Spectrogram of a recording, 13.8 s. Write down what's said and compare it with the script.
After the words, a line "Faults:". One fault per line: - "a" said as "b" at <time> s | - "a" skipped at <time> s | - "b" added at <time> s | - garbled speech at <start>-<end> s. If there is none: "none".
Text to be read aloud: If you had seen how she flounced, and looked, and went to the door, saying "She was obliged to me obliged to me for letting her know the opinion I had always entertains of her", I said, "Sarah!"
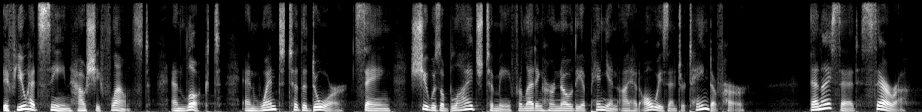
If you had seen how she flounced, and looked, and went to the door, saying "She was obliged to me for letting her know the opinion I had always entertained of her", then I said, "Sarah!"
Faults:
- "obliged to me" skipped at 7.7 s
- "entertains" said as "entertained" at 10.0 s
- "then" added at 12.2 s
